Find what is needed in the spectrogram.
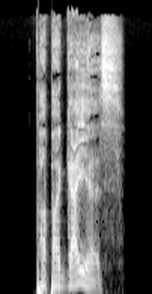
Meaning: genitive singular of Papagei
- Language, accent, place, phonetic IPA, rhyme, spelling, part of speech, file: German, Germany, Berlin, [papaˈɡaɪ̯əs], -aɪ̯əs, Papageies, noun, De-Papageies.ogg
